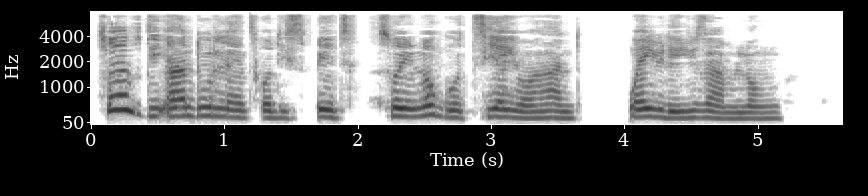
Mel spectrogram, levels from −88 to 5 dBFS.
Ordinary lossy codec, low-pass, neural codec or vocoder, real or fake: AAC, 32 kbps; 7.2 kHz; codec, 16 kHz, 8 kbps, FreqCodec, larger model; fake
